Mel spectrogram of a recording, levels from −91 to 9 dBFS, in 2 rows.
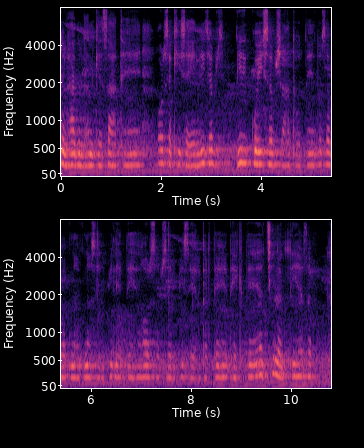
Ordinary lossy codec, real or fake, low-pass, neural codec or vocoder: none; real; none; none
